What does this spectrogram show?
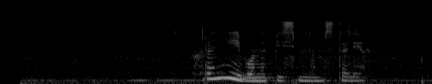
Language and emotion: Russian, neutral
